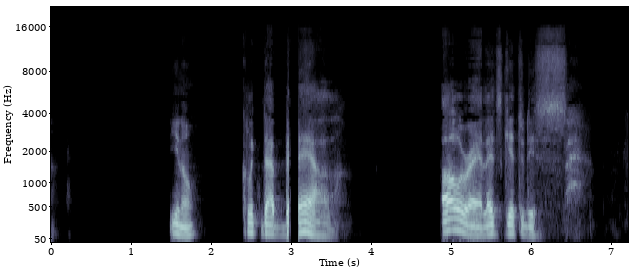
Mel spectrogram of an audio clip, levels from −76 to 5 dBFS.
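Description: A speech recording with a gap at a join of encoded pieces. Sound drops out from 2.96 to 3.09 s, about 126 ms of silence. The edges are smeared by the codec. Separately encoded pieces were joined untrimmed, leaving encoder delay and end padding in place.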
